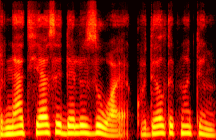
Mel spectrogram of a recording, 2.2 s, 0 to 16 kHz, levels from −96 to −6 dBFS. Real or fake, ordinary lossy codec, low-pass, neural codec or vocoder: fake; Opus, 24 kbps; 14.4 kHz; autoencoder, 48 kHz, 128 numbers a frame, DAC-VAE, trained on Japanese speech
